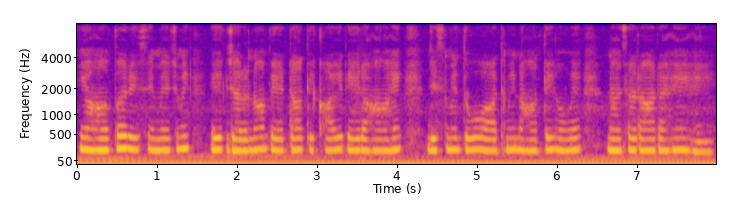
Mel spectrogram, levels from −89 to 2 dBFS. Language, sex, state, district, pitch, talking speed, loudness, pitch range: Hindi, female, Rajasthan, Jaipur, 210 Hz, 160 wpm, -16 LUFS, 205-215 Hz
